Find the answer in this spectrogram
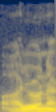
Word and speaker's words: Iona: Greece के पास ही एक बहुत ही छोटा सा आइलैंड है जिसको आयोना कहते हैं, IONA ये स्पेलिंग है उसका।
